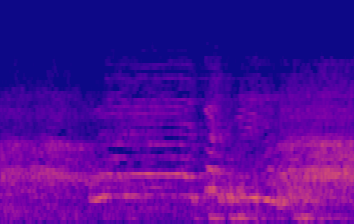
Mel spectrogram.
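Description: Protesters gathered outside Adiala jail in Pakistan make a steady crowd roar with raised chanting voices swelling partway through, loud and slightly distant.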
